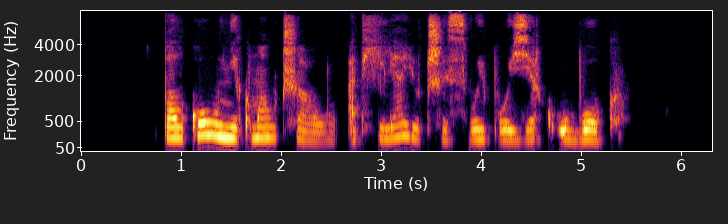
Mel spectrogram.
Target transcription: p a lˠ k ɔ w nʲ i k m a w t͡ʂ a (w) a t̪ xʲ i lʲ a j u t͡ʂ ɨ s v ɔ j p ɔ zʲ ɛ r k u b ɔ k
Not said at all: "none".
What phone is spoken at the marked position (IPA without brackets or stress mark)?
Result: w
